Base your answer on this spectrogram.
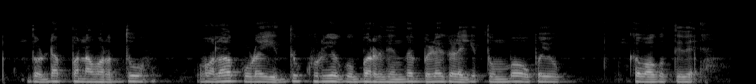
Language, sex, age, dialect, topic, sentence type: Kannada, male, 31-35, Central, agriculture, statement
